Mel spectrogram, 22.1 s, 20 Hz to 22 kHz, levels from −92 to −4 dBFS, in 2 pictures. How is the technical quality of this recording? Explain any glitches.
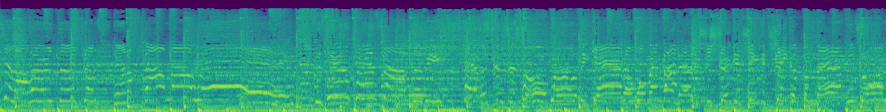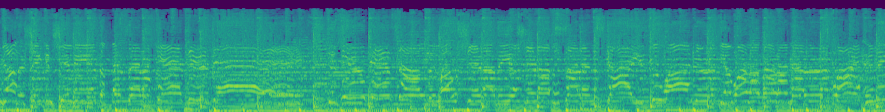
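No glitches or faults detected.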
